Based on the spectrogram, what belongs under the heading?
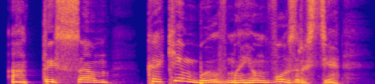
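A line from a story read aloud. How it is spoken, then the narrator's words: Sobbing with delight. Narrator (Russian): Не удержался Эзра, всхлипнув от восторга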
